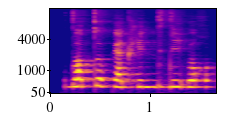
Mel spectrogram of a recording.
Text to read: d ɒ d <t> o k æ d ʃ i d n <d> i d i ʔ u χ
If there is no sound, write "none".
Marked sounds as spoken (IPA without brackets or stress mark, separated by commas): t, d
